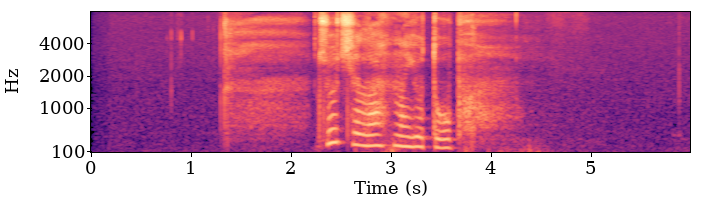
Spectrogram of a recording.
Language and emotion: Russian, sad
